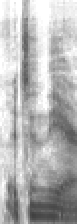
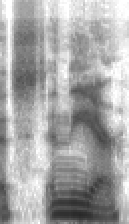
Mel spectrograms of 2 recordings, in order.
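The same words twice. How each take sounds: First: Soft echo. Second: Said in the usual way. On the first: Real, not acted. Host softly echoing his own joke to the guest, much softer. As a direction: repeat it much softer, half to yourself.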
